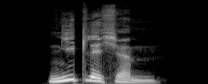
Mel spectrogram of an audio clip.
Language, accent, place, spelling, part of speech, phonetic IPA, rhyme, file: German, Germany, Berlin, niedlichem, adjective, [ˈniːtlɪçm̩], -iːtlɪçm̩, De-niedlichem.ogg
- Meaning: strong dative masculine/neuter singular of niedlich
